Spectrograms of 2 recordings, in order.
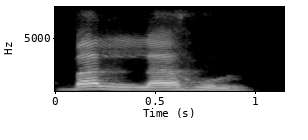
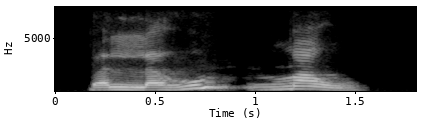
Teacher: Namanya idgham mutamasilain, sama nama ya. Maka lam yang pertama dianggap tidak ada, langsung ditasdid, dilebur ke huruf lam yang kedua, ballahum. Karena sama ya, jadi dianggap satu huruf aja yang berlaku, yang satunya dianggap tidak ada.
